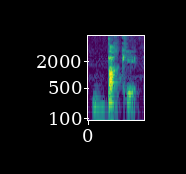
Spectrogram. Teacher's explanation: And you will see that paper move with that burst of air that comes with bucket. That hard B in English is a plosive sound. It means you gather up a little bit of air and you shoot it out when you make that B.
